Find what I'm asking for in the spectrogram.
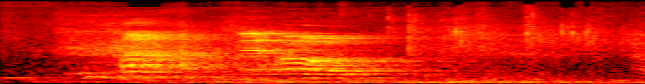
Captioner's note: audience laughs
